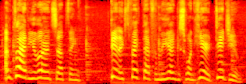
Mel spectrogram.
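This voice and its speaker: A woman's voice: sits high, a little fast, natural voice. A woman voicing a bratty, smug, cutesy young schoolgirl in a visual novel, blunt and defensive. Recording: game music under the voice.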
